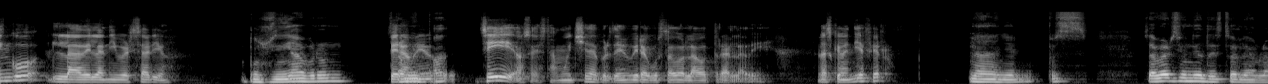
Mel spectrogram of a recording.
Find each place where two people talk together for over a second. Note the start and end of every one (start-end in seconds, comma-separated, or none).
none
